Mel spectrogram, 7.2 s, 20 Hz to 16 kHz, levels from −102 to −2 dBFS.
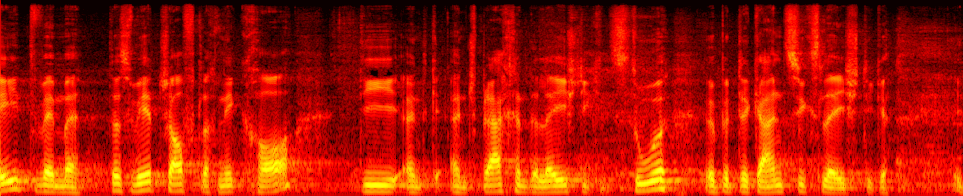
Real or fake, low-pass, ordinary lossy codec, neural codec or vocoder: real; 14.4 kHz; none; none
